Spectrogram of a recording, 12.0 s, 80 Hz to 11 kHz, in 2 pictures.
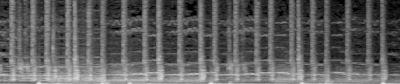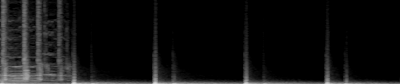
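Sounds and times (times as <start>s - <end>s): deep heartbeat thumps: 0.5s - 11.8s.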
